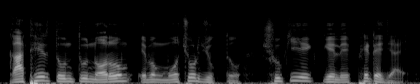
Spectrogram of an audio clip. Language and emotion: Bengali, neutral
